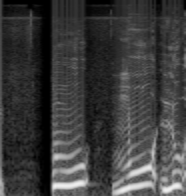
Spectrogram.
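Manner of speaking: "तू, मू, लू" each with a lengthened ऊ; drawn-out long vowels. Shown as a demonstration. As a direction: sound out "तू, मू, लू" one by one. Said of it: "ऐसे करके हम पढ़ते हैं".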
